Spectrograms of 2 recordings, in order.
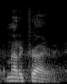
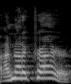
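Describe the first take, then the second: First: Laughing repeat. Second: High insistence. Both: Shown as a demonstration.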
